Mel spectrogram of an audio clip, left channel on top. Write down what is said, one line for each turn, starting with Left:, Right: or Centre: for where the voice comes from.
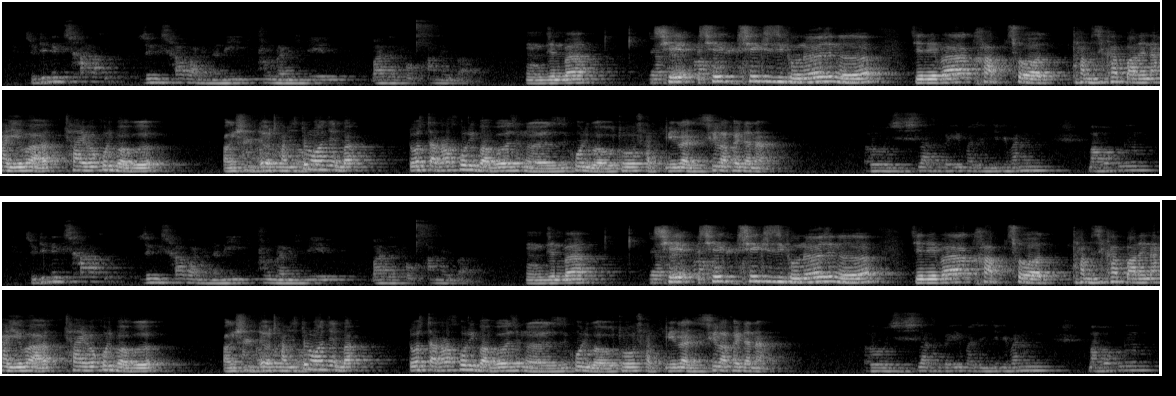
Right: जुदि नों साह जों साह बानायनानै फुदुंनानै जुदि बाजारफ्राव फानोबा
Centre: जेनेबा
Right: जोंहा
Centre: से
Right: बिराद मुलाम्फा
Centre: से
Right: जायो माने
Centre: से केजिखौनो जोङो जेनेबा खाप स थामजि खाप बानायनो हायोबा थाइबा खरिबाबो बांसिन
Right: थाइबा खरिबाबो
Centre: थामजिथ' नङा
Right: जों
Centre: जेनेबा दस थाखा खरिबा बो जोङो जि खरिबाबोथ' साब <unintelligible> जि सो लाखायो दाना
Right: औ जिसो लाजोबखायो होमबा जों जेनेबा नों माबाखौनो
